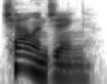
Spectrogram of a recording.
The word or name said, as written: challenging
